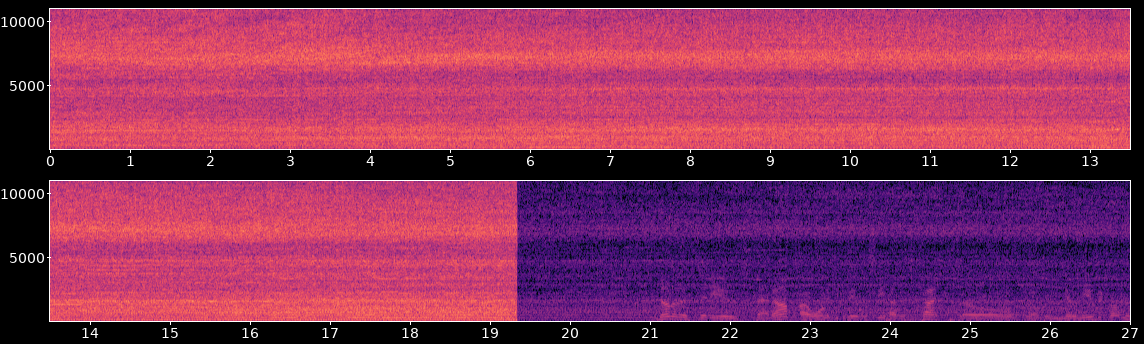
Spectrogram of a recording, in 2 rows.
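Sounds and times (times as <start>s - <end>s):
bandsaw mill engine cutting log: 0.0s - 19.4s, 21.2s - 27.0s.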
